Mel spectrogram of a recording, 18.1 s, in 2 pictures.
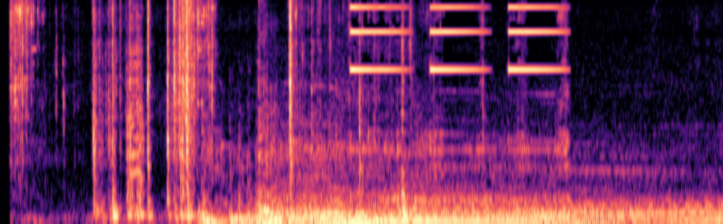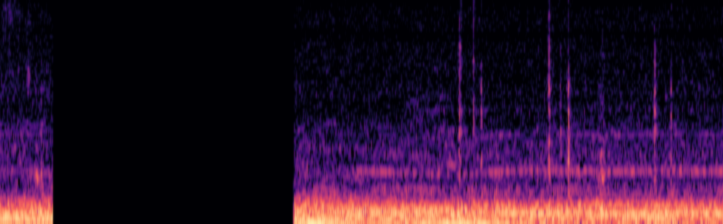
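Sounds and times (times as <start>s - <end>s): key rattling in ignition: 0.2s - 5.4s
car engine starting and idling: 2.4s - 9.7s, 12.7s - 18.0s.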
